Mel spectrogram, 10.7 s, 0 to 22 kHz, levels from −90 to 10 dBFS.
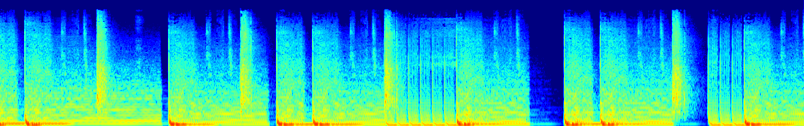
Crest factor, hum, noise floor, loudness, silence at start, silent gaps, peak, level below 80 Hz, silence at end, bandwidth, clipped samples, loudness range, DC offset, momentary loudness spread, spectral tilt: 16 dB; none; -38 dBFS; -19 LUFS; 0 s; none; 0 dBFS; -18 dBFS; 0 s; 14 kHz; under 0.1%; 2 LU; under 0.1%; 10 LU; -6 dB/octave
